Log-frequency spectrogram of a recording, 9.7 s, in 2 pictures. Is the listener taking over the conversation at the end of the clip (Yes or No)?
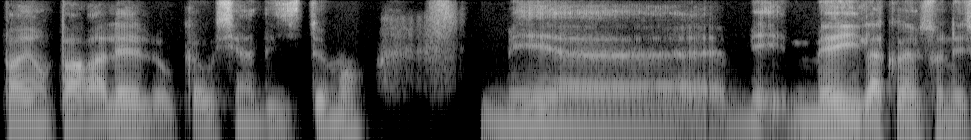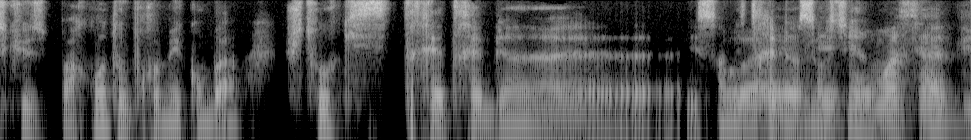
Yes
